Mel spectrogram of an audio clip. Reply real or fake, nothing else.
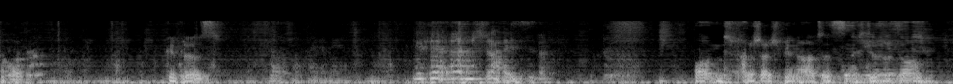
fake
